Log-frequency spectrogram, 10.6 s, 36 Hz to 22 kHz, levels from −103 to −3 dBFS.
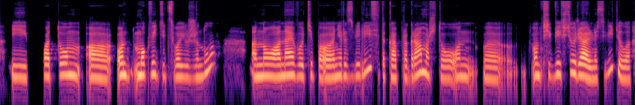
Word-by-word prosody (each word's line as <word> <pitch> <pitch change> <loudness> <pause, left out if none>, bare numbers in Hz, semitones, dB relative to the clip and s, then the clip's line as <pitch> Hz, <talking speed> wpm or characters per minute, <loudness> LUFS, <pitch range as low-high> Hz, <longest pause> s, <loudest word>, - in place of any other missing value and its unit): и 195 -2 -4 0.2
потом, 220 +1 +1
а, 190 -2 +3
он 230 -1 +4
мог 225 0 +3
видеть 215 -4 -5
свою 200 0 -3
жену, 210 - -3 0.6
но 210 0 +3
она 220 +2 +5
его 215 -1 -1
типа 200 -2 0
они 205 +2 0
развелись, 220 - -5
и 220 - -23
такая 195 -2 -2
программа, 220 +6 +1
что 185 -4 -5
он, 205 -1 -3
э, 180 -2 -4 0.5
он 220 +1 0
все 230 +1 -6
ве 235 +3 -2
всю 260 +4 -3
реальность 195 -5 +4
видел, 265 - -1
210 Hz, 145 wpm, -23 LUFS, 195-225 Hz, 0.6 s, она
